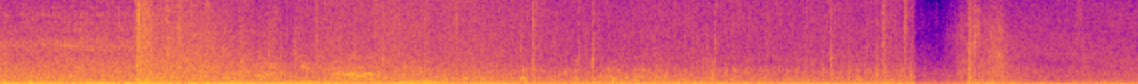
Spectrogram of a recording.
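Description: A vehicle burns with a roaring, crackling fire.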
